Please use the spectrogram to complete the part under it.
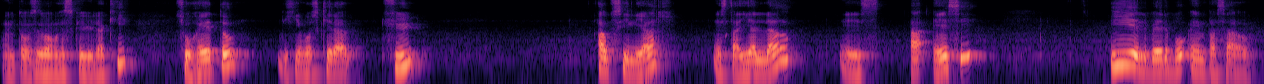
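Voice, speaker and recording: Slow, dark-voiced man teaching grammar. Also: on the high side, lively intonation, vocal fry, slightly rough. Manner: patient, asks rhetorical questions, playful asides. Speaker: French teacher. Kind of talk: step-by-step grammar lesson.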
